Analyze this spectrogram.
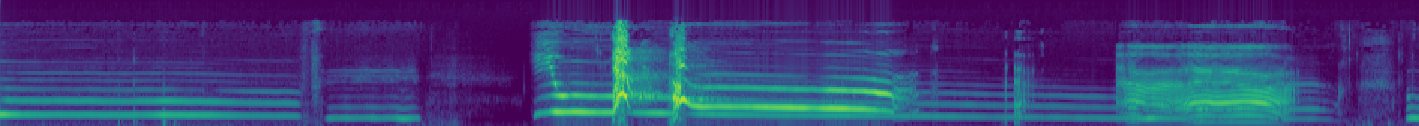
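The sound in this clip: A small young dog gives grunting howls: a few drawn-out, wavering tones whose pitch slowly falls, broken by short grunts and a brief pause, loud and clear with no talk over them.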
